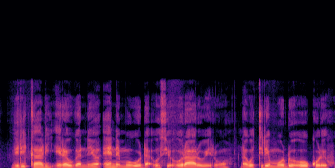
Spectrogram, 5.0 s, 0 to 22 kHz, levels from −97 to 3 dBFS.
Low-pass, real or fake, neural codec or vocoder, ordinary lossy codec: none; real; none; none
